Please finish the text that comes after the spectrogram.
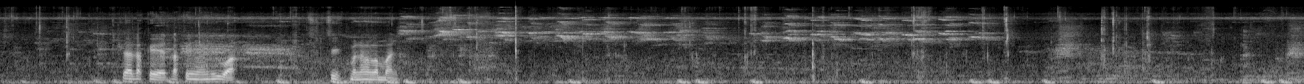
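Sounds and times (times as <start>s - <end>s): birds chirping: 0.0s - 13.0s
chewing food: 0.3s - 0.9s, 4.2s - 13.0s.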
